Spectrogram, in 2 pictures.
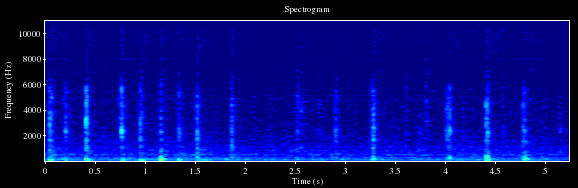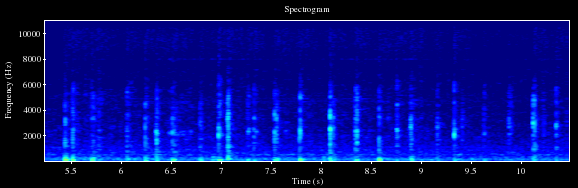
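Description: A hand-sized, flat black plastic phone case with a glitter back is held near the mic and tapped and scratched with the fingertips and nails. It makes a rapid, irregular run of short, dry, clicky taps with bright tops and a soft low thump, each dying away almost instantly, over a faint scratchy hiss between the hits.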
